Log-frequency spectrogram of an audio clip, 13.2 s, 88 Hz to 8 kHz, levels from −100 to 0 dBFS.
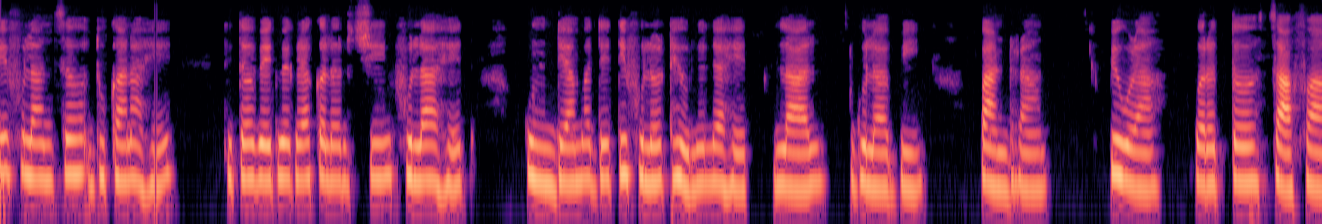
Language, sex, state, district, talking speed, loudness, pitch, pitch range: Marathi, female, Karnataka, Belgaum, 95 wpm, -24 LUFS, 215 Hz, 195-225 Hz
